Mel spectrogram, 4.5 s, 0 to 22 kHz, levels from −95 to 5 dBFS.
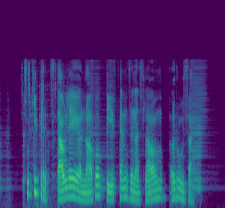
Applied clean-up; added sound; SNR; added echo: neural mask model RNNoise.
